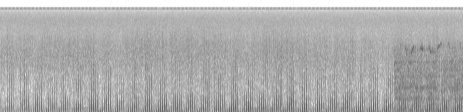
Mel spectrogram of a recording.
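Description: Dense low crackling rumble of an old film soundtrack with no music or voice. About eight seconds in, short high bird chirps begin over it.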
